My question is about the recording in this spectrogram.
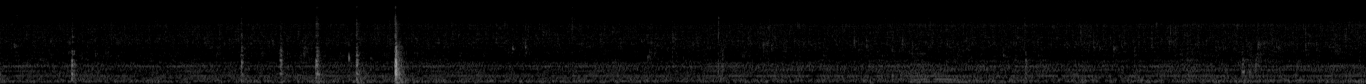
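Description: A large kitchen knife knocking on a wooden plank as snakehead fish is cut into pieces: a handful of sharp knocks in the first four seconds, the loudest about four seconds in. Underneath, a steady watery hiss with a faint hum.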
